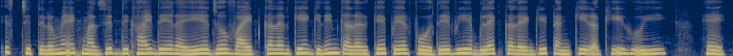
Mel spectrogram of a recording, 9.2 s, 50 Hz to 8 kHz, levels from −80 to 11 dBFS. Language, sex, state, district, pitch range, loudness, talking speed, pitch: Hindi, female, Madhya Pradesh, Bhopal, 190-215 Hz, -11 LUFS, 170 wpm, 205 Hz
